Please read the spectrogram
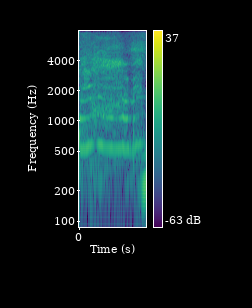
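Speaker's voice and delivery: sudden cry of pain. Real, not acted. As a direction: yelp it out, startled.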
